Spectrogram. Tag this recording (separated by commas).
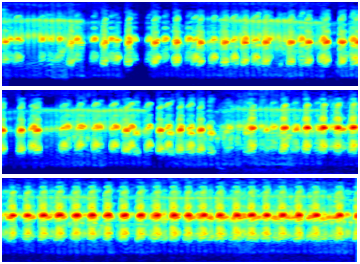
frog croaking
